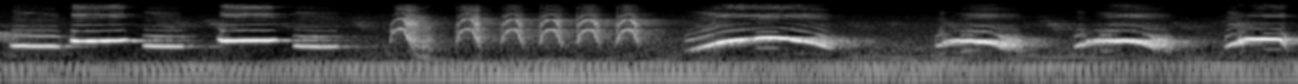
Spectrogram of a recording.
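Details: Courting Da Bò laughingthrush, singing and dancing to lure a female: clear whistled notes, a quick stuttering series, then long arched swooping phrases, with a faint steady hum underneath.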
